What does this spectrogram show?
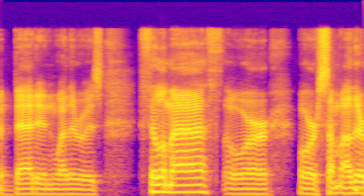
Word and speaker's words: Philomath: We had a bet in whether it was Philomath or some other pronunciation. You looked at us with this look and said, "You're all wrong. It's like pronounced differently." So it's Philomath.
